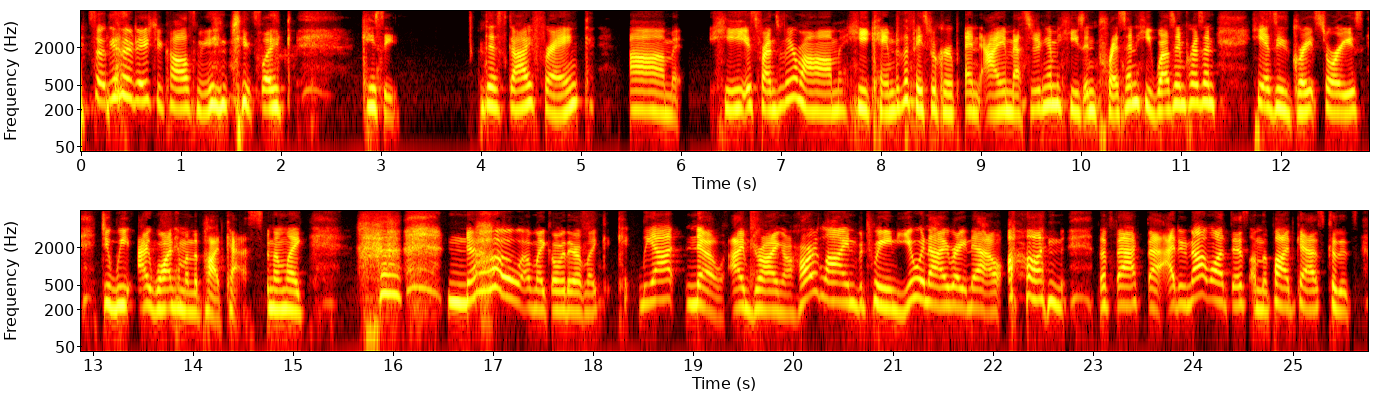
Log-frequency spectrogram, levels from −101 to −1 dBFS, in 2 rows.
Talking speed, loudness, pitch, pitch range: 205 wpm, -22 LUFS, 225 Hz, 200-265 Hz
